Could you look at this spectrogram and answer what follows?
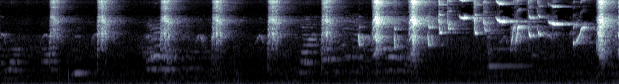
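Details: Long-tailed shrike song used as a lure to get other birds singing: harsh, rasping strokes repeated about once a second, then a quicker jumble of high, varied whistles and chirps.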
